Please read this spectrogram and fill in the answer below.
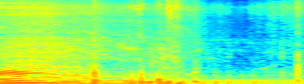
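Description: Trials motorcycle engine revving up and falling back once as the bike works up a rocky step, with a few sharp knocks, then dropping to a lower, quieter running.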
